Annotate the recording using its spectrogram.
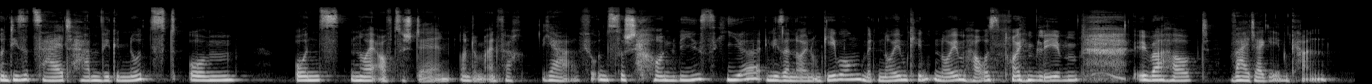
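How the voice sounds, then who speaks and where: At a very slow pace, a woman speaks at medium pitch with a somewhat breathy, dark, mellow tone and fairly even intonation. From Westerwald, Germany. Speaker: copywriter and podcast host. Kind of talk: solo podcast monologue. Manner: frequent filler sounds (äh, ähm).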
